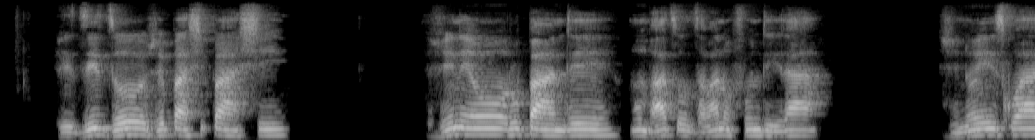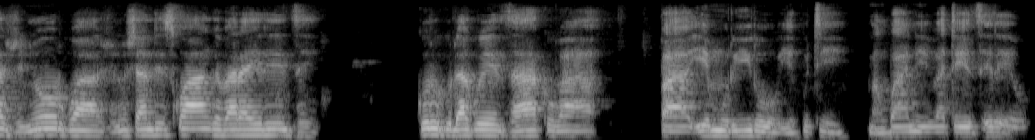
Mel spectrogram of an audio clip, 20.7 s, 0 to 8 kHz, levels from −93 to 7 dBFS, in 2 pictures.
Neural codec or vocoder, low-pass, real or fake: none; 7.2 kHz; real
